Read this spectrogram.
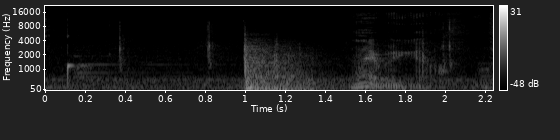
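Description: A wooden toy block drops and thuds onto a floor.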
